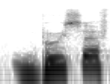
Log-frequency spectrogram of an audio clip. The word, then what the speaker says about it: Busa: We're going to go with Busa first. Did I say your name correct? It's spelled Busa, but it's pronounced.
